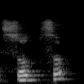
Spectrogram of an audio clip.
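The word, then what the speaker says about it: σῴζω: Y otra cosa te decía, esta palabra salvación es la palabra se pronuncia sozo, ¿no?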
